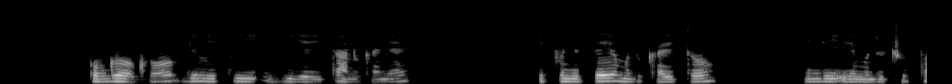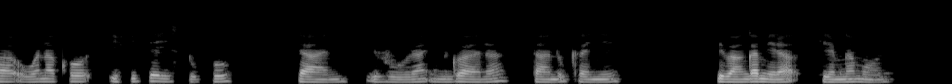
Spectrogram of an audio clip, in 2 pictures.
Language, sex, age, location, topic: Kinyarwanda, male, 50+, Huye, health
